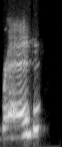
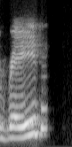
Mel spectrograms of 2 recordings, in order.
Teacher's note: the word red generally gets raised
